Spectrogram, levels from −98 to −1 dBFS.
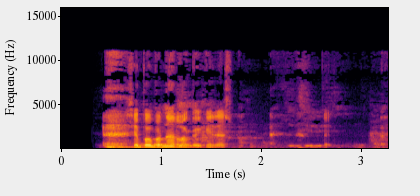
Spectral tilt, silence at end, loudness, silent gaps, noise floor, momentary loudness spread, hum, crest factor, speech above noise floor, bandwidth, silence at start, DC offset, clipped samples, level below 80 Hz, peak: -4.5 dB/octave; 0 s; -19 LUFS; none; -44 dBFS; 23 LU; none; 22 dB; 24 dB; 11.5 kHz; 0.4 s; under 0.1%; under 0.1%; -58 dBFS; 0 dBFS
